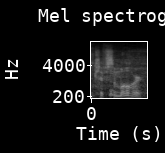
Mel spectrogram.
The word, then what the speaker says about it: Cliffs of Moher: Us so what is the correct way to pronounce Cliffs of Mo mooh is yeah it's pretty spot on Cliffs of mooh cff of okay so yeah don't yeah you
